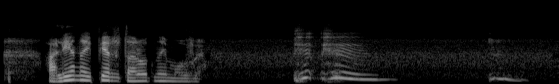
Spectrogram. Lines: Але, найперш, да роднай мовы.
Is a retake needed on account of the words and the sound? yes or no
yes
